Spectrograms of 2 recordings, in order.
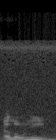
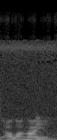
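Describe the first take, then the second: First: The word is said with an English pronunciation. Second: The word is said with a Hebrew pronunciation. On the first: "what they would say in English" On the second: "The proper pronunciation is Elohim"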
